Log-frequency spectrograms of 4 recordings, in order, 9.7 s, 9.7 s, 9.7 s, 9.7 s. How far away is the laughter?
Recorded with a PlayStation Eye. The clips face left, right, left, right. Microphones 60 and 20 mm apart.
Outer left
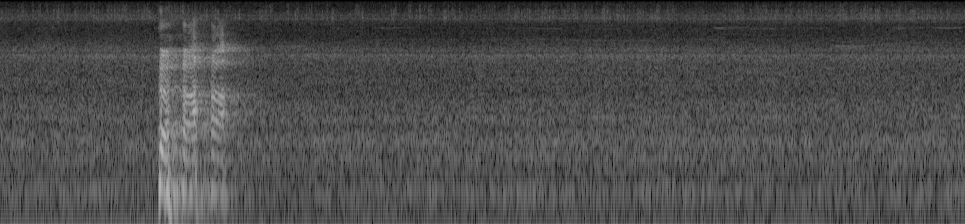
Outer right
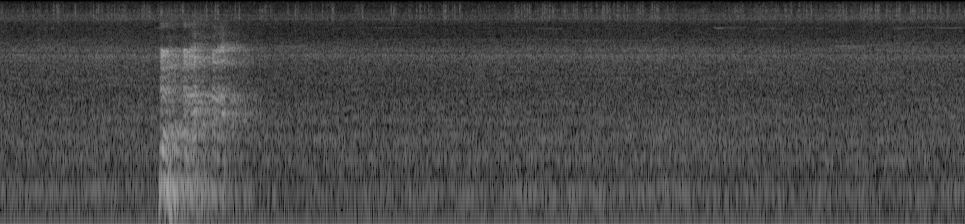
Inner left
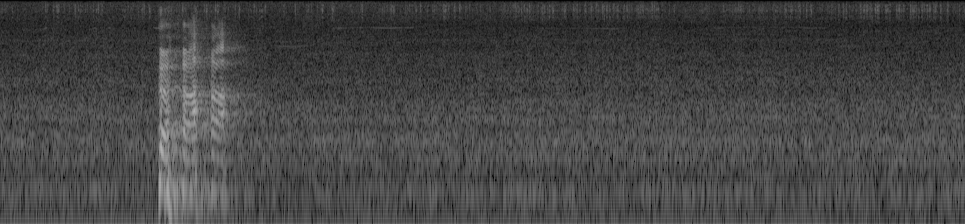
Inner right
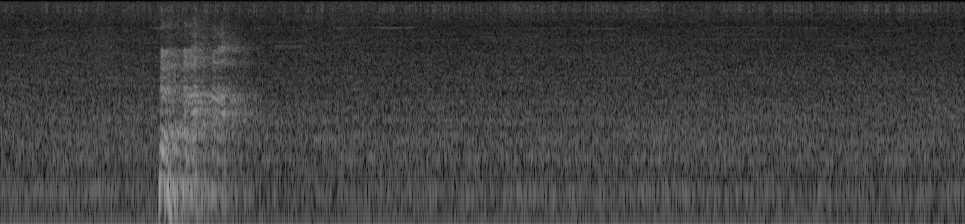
About 0.9 m.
